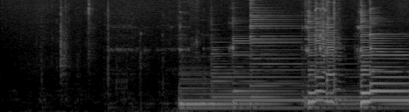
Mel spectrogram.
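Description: Acoustic guitar: after a second or so of faint string and hand noises, a chord is strummed about two seconds in and left ringing, then struck again twice near the end.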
